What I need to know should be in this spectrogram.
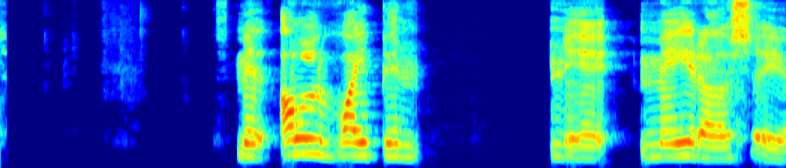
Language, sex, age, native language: Icelandic, male, 10, Icelandic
